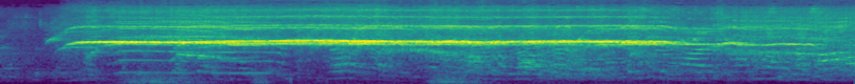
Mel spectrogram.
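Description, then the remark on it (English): An audience blows party horns together to vote for the answer "partner" in a show of hands-style poll: a loud chorus blaring at once, a buzzy, reedy high drone held steadily for about six seconds before thinning slightly at the end. “So anyone who thinks partner, party horn.”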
